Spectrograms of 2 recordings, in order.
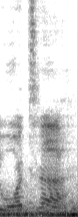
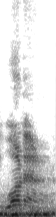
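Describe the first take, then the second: First: It is said in a South African accent. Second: It is said in an American accent. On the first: This is how people here say it. "here we say water" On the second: This is how people over there say it. "You guys say water"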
